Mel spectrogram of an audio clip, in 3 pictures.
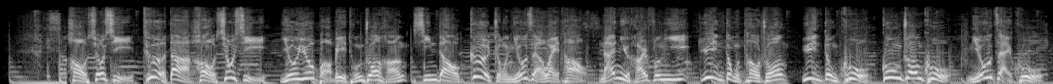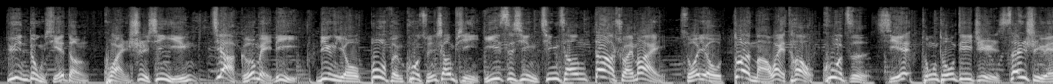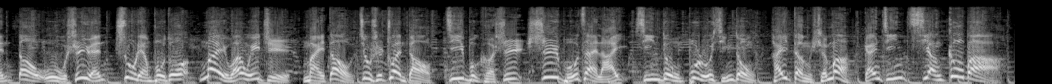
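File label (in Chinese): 男79 【促销】童装行; 实惠大气; 优优宝贝童装行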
